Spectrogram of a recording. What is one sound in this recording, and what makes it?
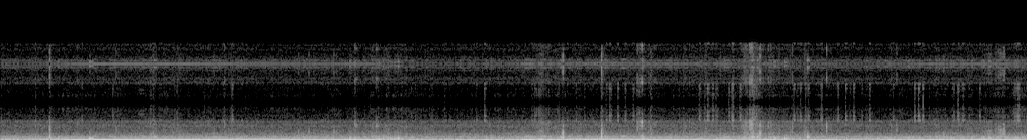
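Tyres crunch over loose rocks.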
